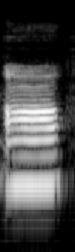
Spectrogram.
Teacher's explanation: अगर बोलेंगे हम आ तो पूरा मुंह खुलता है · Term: विवृत स्वर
